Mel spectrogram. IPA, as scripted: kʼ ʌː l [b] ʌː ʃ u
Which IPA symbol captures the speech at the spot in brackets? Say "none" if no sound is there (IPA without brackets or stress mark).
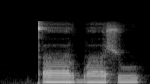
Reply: b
